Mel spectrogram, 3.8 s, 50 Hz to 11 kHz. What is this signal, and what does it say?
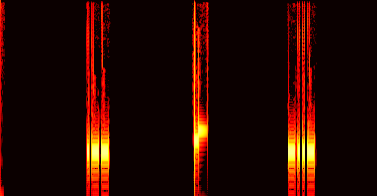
Morse code, heard as a keyed tone, about 48 wpm, 700 Hz. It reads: W X
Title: Single Character (Letter:Number:Punctuation:Prosign) 50wpm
